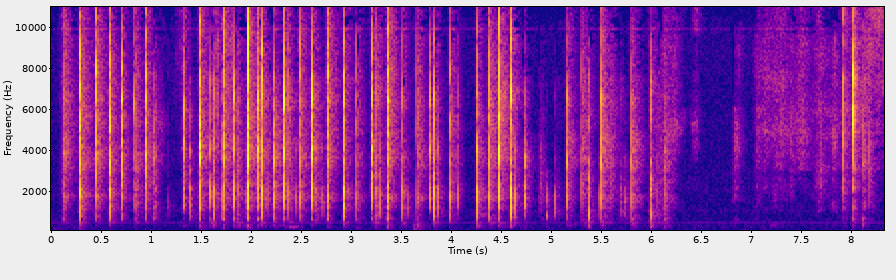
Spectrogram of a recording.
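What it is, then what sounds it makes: Round bar of soap. A small, solid round bar of pink soap with a rim of plastic pearl beads is held in one hand and tapped and scratched on its flat top with long white nails, while other soaps sit on the table untouched. Quick, sharp, bright clicks come in dense bursts with no ring, under a faint steady hum. Near the end they thin into soft scratching before a few last taps.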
